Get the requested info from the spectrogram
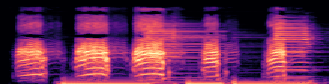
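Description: Five quick duck quacks in a row, over the low opening notes of the theme music.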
